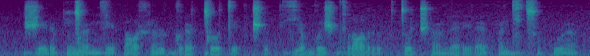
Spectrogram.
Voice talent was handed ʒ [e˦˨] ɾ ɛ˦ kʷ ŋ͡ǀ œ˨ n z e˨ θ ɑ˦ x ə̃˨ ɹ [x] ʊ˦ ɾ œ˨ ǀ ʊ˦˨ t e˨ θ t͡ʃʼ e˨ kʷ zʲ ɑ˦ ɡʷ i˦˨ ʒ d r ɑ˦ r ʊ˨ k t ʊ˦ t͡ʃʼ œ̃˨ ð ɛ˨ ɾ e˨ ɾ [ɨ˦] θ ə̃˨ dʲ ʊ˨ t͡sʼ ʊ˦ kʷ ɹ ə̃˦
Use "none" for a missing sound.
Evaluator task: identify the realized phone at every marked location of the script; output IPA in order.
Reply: e˨, ɡ, ɛ˦

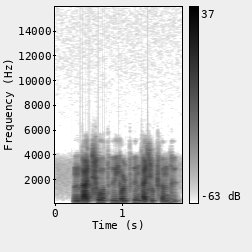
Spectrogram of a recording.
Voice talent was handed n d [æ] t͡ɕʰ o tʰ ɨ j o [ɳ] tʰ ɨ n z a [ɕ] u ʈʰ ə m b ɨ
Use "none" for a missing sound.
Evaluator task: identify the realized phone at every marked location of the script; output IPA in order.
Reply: a, ɳ, ɕ

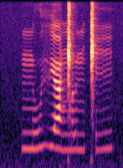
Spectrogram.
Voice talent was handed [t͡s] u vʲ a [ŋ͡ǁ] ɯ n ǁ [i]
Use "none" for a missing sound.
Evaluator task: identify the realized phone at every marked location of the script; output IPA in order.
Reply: n, ŋ͡ǁ, i

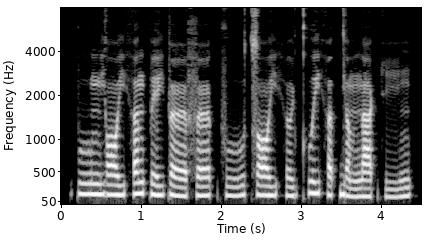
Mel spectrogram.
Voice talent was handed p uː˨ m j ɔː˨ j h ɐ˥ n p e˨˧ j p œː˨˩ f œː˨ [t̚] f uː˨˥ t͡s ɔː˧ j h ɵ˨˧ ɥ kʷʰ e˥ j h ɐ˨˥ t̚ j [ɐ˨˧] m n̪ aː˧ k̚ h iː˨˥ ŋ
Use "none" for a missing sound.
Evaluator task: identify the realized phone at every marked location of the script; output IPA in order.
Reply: k̚, ɐ˨˧

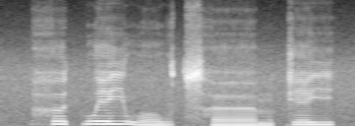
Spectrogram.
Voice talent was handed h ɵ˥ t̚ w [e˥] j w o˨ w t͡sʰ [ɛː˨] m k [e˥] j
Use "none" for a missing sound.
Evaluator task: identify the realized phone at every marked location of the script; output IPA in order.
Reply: e˥, œː˨, e˥

